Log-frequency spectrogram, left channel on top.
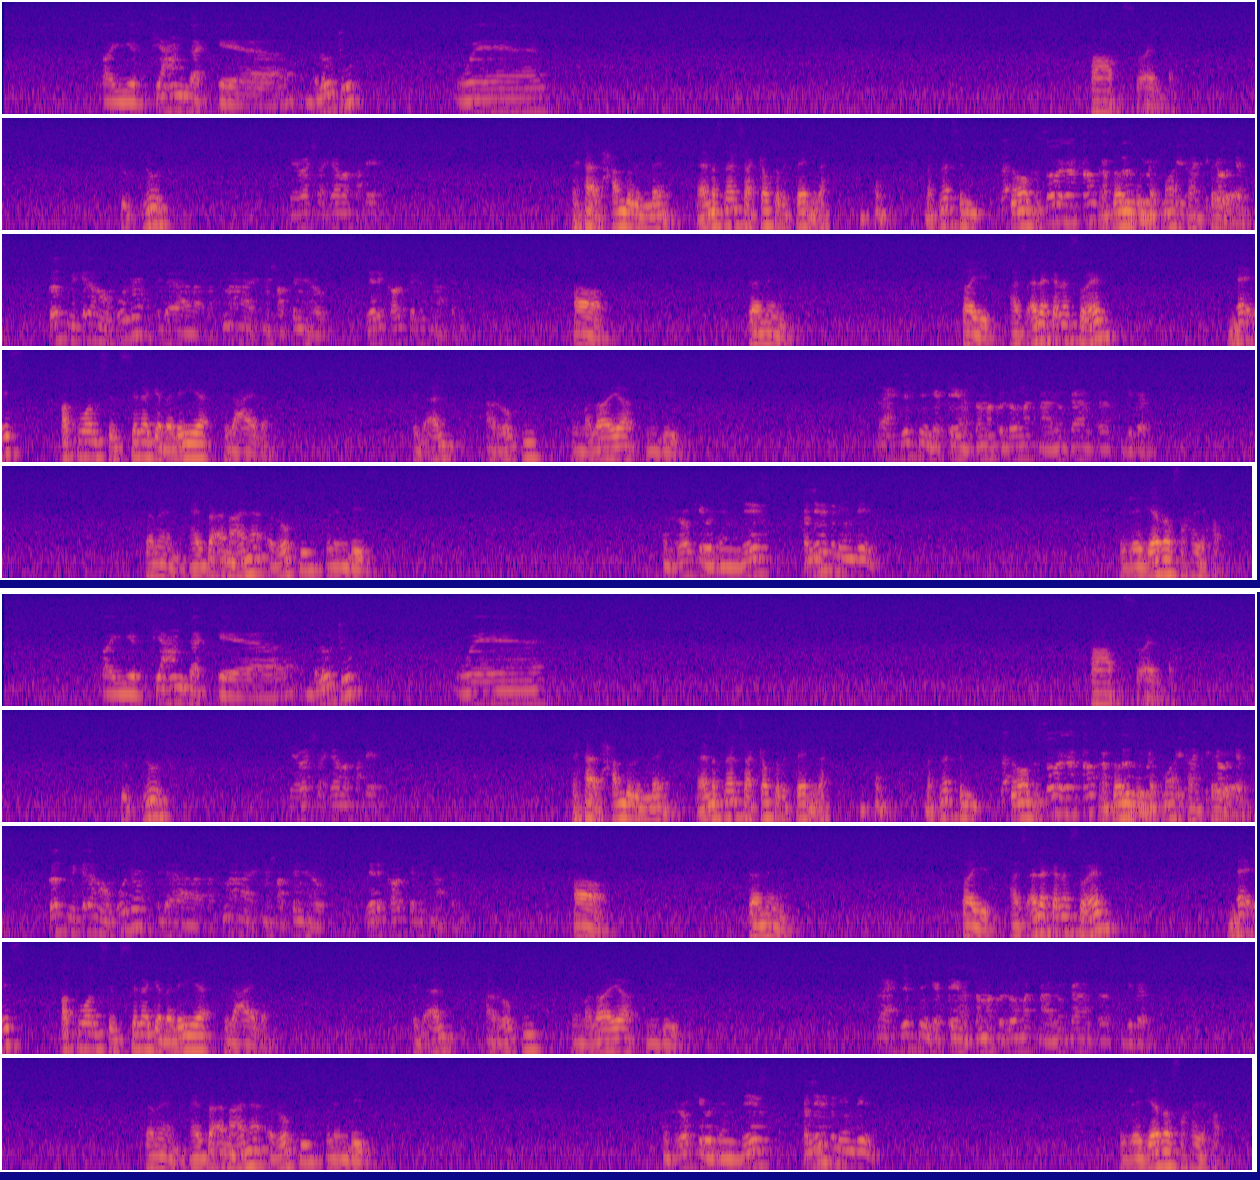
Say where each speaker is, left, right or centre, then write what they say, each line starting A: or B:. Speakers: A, on the right (about 85°); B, in the centre.
A: طيب في عندك آه، بلوتو وإيريس
B: صعب السؤال ده بلوتو
A: يا باشا إجابة صحيحة
B: <laughs> الحمد لله يعني ما سمعتش على الكوكب التاني ده <laughs> ما سمعتش ان
A: لا
B: هو في-
A: بس هو ده كوكب
B: من ضمن
A: قزم
B: المجموعه
A: بيبقى
B: الشمسيه
A: فيه كواكب
B: يعني
A: قزم كده موجودة بتبقى أسمائها إحنا مش عارفينها أوي غير الكواكب اللي إحنا عارفينها
B: اه تمام طيب هسألك انا سؤال ما اسم اطول سلسله جبليه في العالم الألب الروكي هيمالايا انديز
A: لا احذف لي إجابتين عشان هما كلهم أسمع عليهم فعلا سنة في الجبال
B: تمام هيتبقى معانا الروكي والانديز
A: الروكي والإنديز خلينا في الإنديز
B: الاجابه صحيحه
